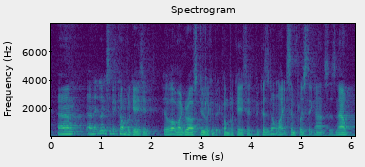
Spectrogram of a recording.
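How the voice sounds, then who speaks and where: Over audible room echo, a man speaks at a moderate pace. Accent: Scottish. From Scotland. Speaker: doctor. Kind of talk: lecture.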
